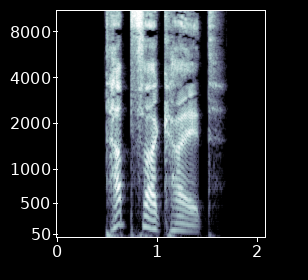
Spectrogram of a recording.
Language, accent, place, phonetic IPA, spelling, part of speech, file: German, Germany, Berlin, [ˈtap͡fɐkaɪ̯t], Tapferkeit, noun, De-Tapferkeit.ogg
- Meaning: bravery (being brave)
